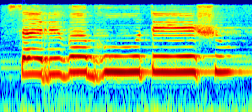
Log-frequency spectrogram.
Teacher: ಭೂ ಮಹಾಪ್ರಾಣ ದೀರ್ಘ ಶು ರಸ್ವ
